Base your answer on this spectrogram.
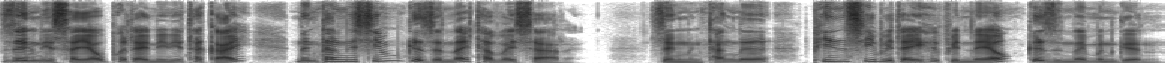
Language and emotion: Bodo, happy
